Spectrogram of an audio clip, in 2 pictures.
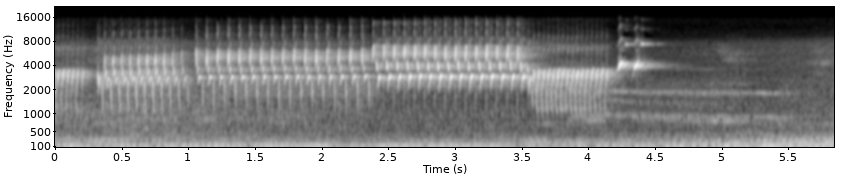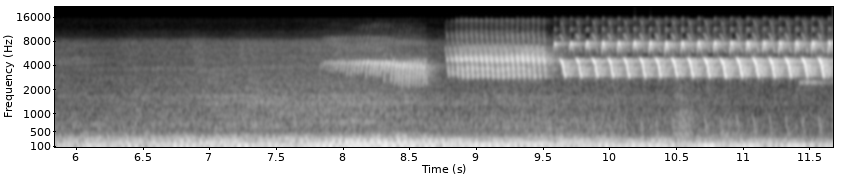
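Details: Canary song meant for training: loud buzzy trills changing pitch in blocks, a pause with faint background rumble, then a rising phrase and a rapid high repeated trill.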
